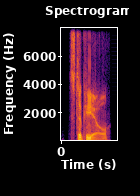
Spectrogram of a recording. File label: "stipule", British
